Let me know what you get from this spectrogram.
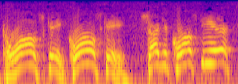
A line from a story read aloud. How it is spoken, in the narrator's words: When somebody hollers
